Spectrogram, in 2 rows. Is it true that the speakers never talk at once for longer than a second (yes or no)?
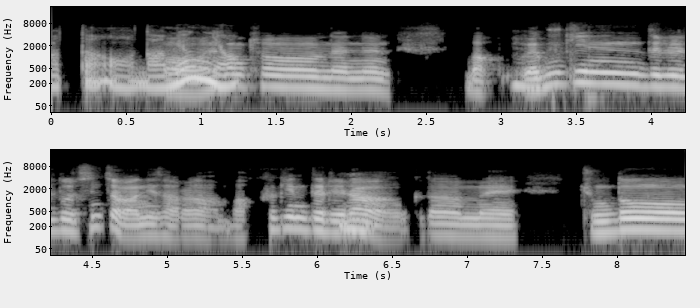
yes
